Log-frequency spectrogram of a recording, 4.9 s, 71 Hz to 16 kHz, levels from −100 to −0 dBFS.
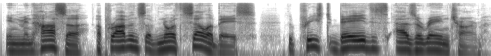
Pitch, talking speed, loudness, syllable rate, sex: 125 Hz, 170 wpm, -18 LUFS, 4.9 syllables/s, male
